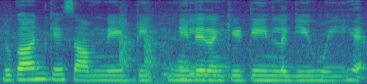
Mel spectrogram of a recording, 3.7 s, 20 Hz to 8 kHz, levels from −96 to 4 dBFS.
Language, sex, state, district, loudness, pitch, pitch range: Hindi, female, Haryana, Charkhi Dadri, -19 LUFS, 170 Hz, 165-175 Hz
